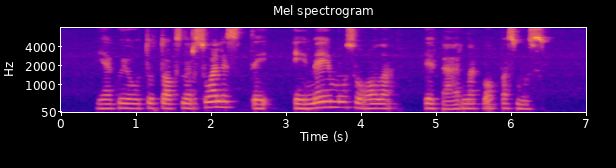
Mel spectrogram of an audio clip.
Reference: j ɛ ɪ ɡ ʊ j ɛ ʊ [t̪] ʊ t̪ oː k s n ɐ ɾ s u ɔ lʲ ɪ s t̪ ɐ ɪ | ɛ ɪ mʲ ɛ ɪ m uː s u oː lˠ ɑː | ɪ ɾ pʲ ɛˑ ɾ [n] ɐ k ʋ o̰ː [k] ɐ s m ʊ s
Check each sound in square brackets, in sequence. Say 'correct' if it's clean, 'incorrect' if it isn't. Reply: correct, correct, incorrect

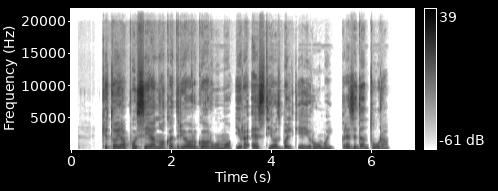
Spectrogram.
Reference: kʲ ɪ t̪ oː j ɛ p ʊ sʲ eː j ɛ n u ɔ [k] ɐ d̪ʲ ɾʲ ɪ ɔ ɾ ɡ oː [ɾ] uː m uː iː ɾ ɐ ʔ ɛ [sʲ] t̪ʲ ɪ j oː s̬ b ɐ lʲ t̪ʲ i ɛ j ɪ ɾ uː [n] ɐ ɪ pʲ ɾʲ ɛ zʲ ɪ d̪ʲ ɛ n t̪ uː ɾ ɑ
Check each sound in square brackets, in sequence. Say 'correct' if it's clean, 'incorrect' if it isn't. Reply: correct, correct, correct, incorrect

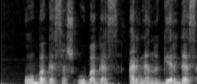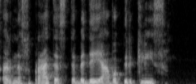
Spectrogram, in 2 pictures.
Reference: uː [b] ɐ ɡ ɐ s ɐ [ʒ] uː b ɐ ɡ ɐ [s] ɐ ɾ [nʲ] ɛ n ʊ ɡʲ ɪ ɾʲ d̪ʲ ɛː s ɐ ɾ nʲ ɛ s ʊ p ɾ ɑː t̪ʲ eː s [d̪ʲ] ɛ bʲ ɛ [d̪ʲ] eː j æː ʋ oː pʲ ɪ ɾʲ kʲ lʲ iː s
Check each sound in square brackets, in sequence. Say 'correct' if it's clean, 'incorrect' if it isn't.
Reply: correct, incorrect, correct, correct, incorrect, correct

